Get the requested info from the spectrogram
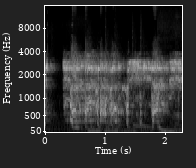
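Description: Two men laughing together over a video call, starting about a third of a second in, their voices thin and compressed by the call audio.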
